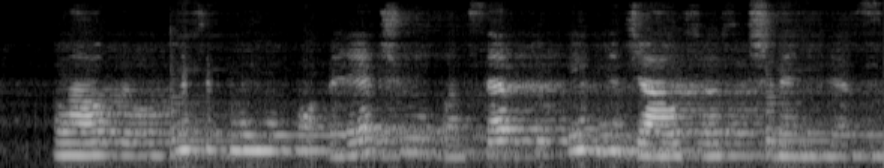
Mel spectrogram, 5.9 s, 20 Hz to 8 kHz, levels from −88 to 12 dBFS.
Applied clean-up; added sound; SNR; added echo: neural separator model SepFormer DNS4.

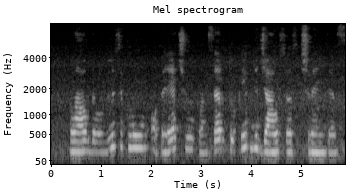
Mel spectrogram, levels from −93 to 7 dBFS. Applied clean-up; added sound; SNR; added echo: none; none; none; none.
